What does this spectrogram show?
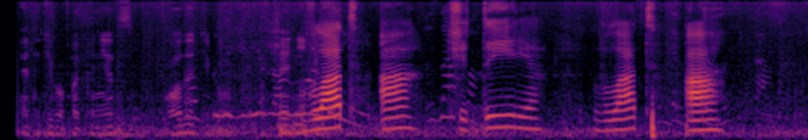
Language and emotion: Russian, neutral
